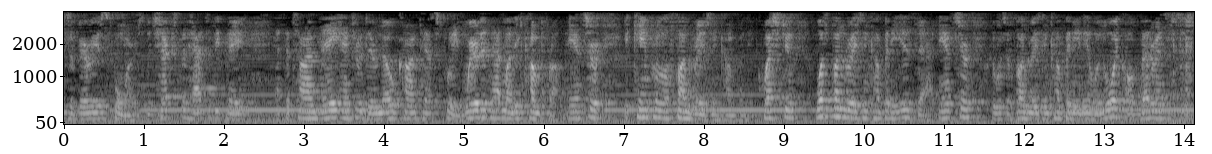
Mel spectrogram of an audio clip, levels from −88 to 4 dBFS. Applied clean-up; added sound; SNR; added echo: none; Bowed string instrument; 11 dB; reverberation time 2.2 s.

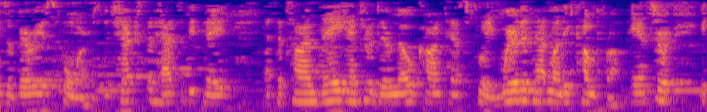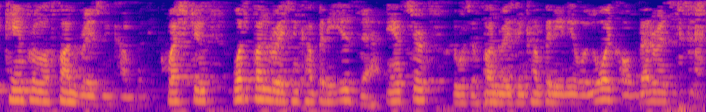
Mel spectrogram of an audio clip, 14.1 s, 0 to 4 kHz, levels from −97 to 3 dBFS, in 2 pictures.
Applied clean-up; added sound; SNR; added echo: classical method WPE with log-MMSE.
